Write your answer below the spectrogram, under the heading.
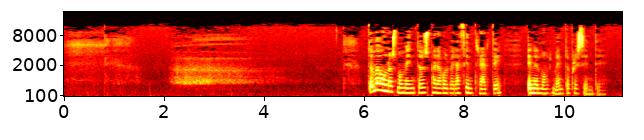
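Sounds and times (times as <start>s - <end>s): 
slow deep breathing during a guided meditation: 0.0s - 6.0s
speech: 6.1s - 10.9s.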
